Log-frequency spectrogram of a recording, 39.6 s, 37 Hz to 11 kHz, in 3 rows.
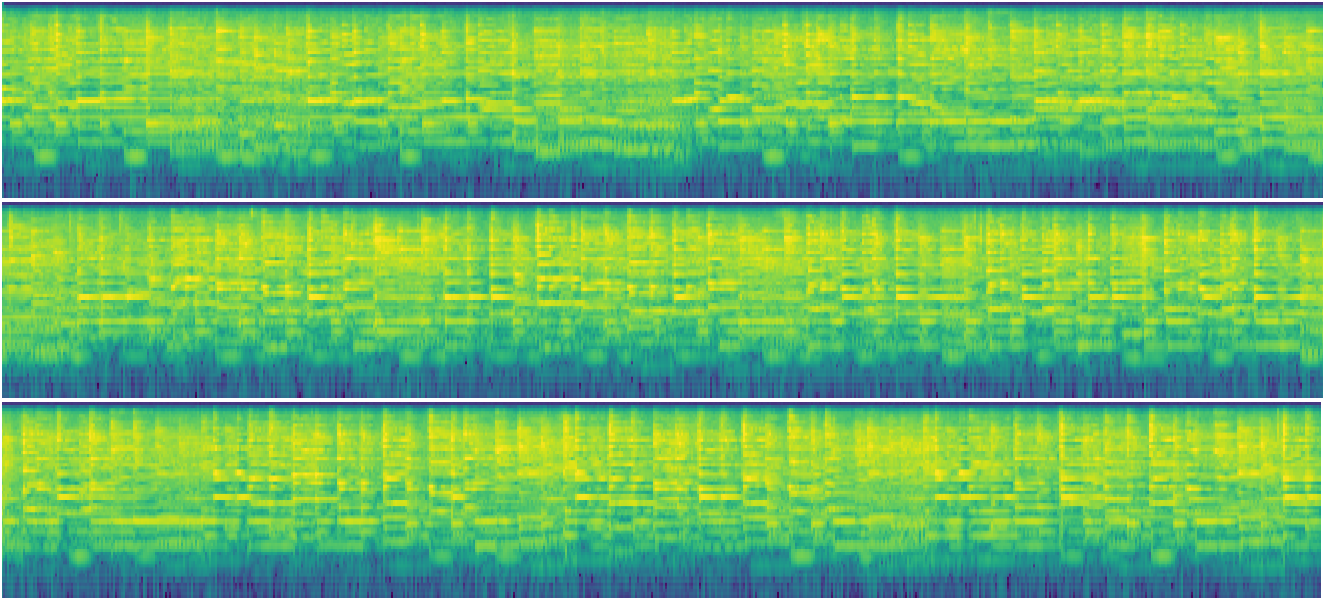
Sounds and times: Music: 0:00.0 - 0:39.6.

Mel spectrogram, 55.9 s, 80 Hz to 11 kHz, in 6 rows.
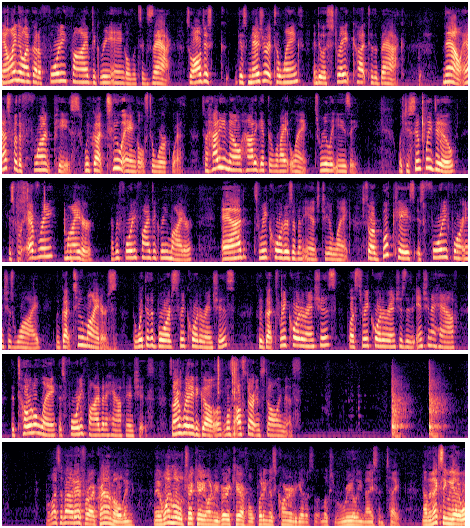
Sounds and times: Speech: 0:08.8 - 0:16.4, 0:17.3 - 0:43.3, 0:47.5 - 0:55.8.

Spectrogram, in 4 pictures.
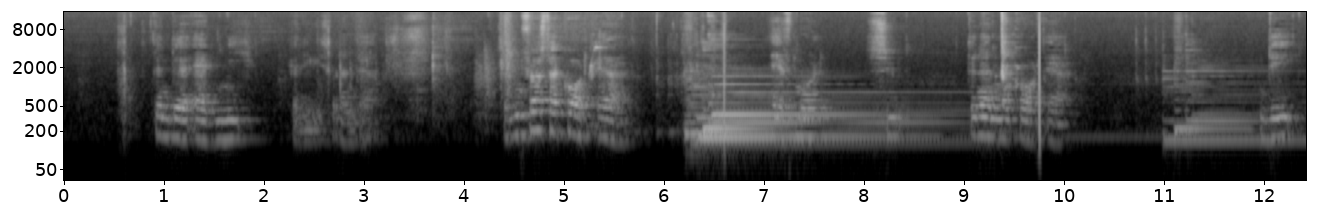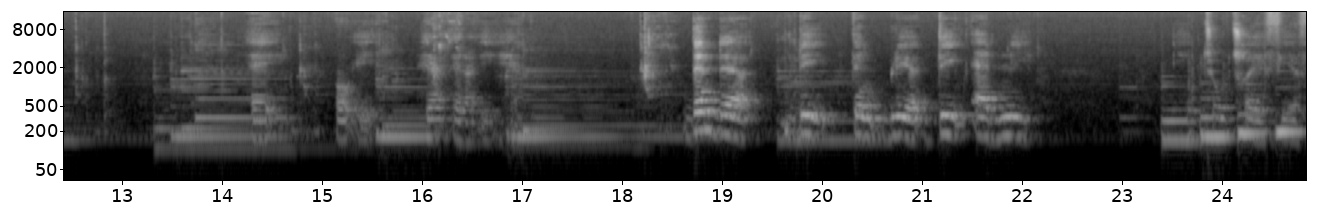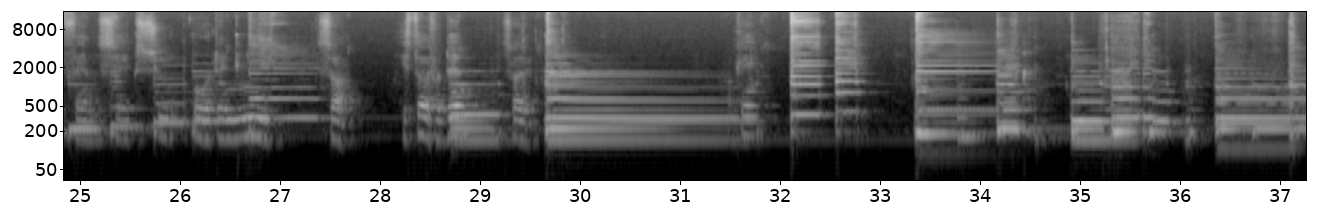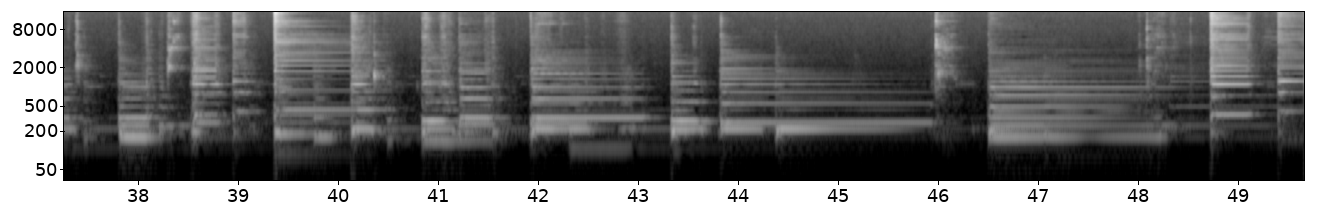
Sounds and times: Speech: 0:00.9 - 0:03.3, 0:04.4 - 0:05.8, 0:07.0 - 0:10.1, 0:12.0 - 0:12.4, 0:14.2 - 0:17.0, 0:18.6 - 0:22.2, 0:23.4 - 0:29.7, 0:31.5 - 0:31.9.

